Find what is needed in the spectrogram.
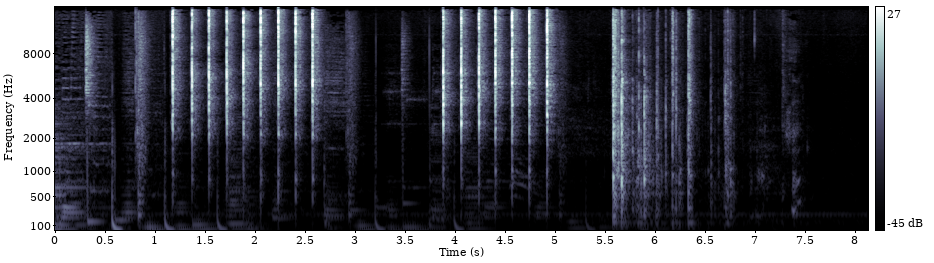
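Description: Makeup brush tapped in quick runs against the edge of a metal eyeshadow palette to knock off excess powder, giving sharp clicks about six a second in three bursts, over background music.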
